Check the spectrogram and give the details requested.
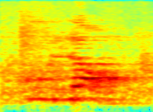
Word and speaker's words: Coulomb: कूलम का spelling बता। COULOMB कूलम। COULOMB कूलम।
